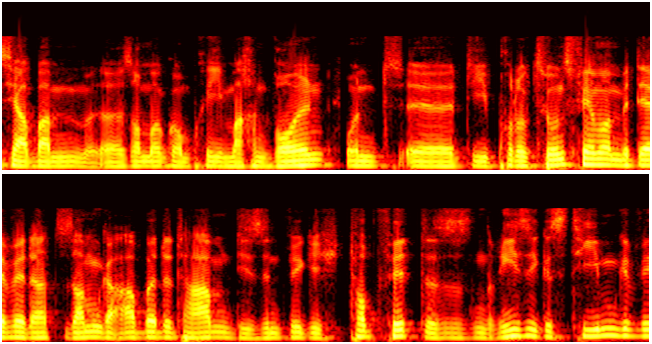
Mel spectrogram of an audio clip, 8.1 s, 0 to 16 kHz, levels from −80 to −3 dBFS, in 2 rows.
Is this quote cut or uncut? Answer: cut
